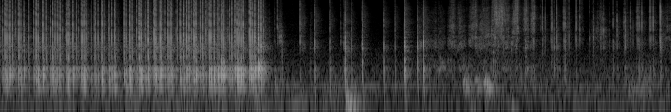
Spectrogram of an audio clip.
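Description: Long nails scratch and tap quickly over the glossy paper cover and spine of a small, solid red paperback novel held upright in both hands. The first four seconds bring dense, bright, rapid scratching. The rest is quieter, with sparser taps and light scraping.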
